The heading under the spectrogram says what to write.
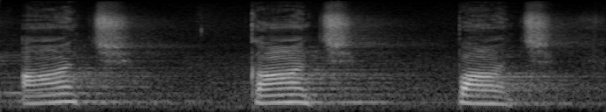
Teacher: जिस वर्ण का उच्चारण मुख और नासिका दोनों से होता है तो उसे अनुनासिक कहते हैं।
